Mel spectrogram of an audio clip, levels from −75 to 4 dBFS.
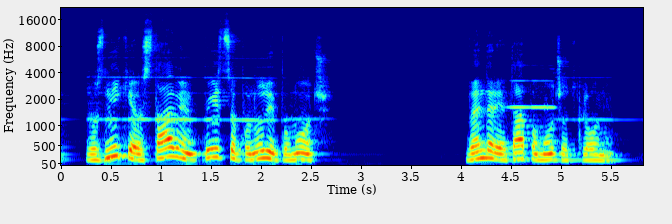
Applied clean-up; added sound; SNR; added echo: neural mask model RNNoise.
